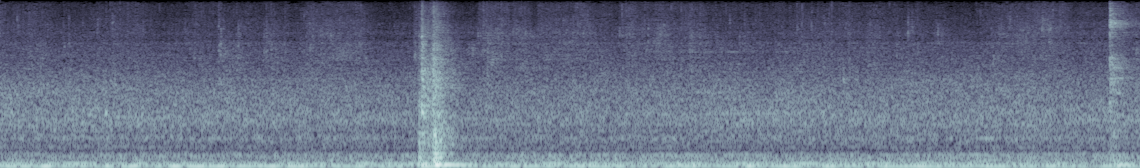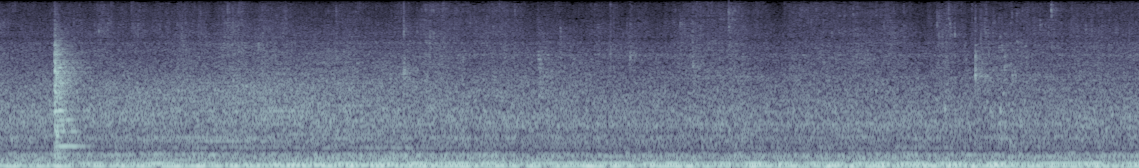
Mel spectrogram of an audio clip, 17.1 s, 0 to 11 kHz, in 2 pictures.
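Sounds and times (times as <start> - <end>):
knocks and clatter in kitchen sink: 3.0 - 3.8, 8.2 - 9.4.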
